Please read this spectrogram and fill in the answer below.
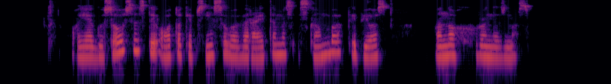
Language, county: Lithuanian, Vilnius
